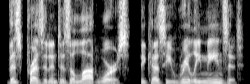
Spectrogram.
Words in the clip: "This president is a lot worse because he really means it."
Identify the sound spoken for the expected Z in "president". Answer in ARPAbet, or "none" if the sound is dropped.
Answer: Z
